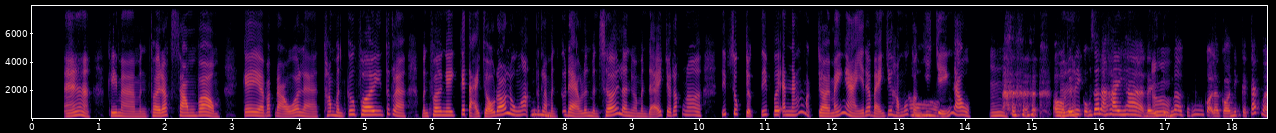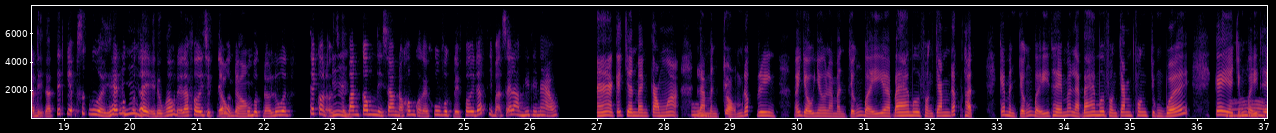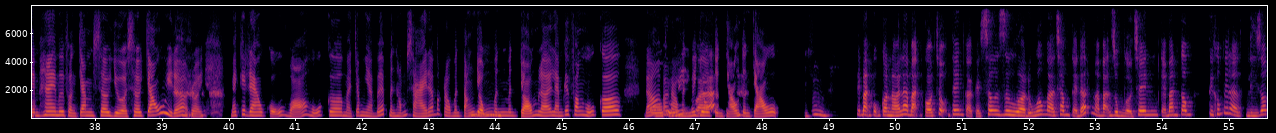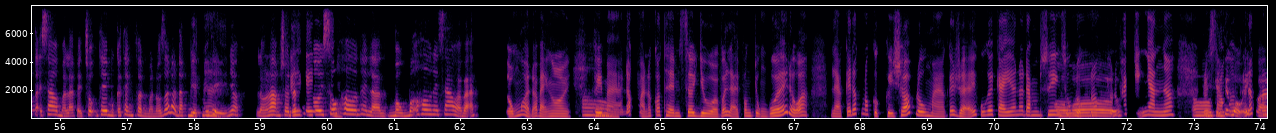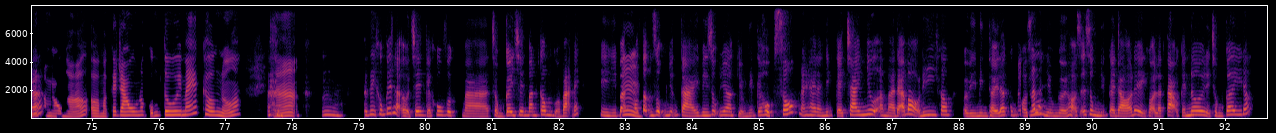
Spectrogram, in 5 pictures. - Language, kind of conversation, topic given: Vietnamese, podcast, Bạn có bí quyết nào để trồng rau trên ban công không?
- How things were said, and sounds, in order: laugh; tapping; laugh; laugh; chuckle; laugh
